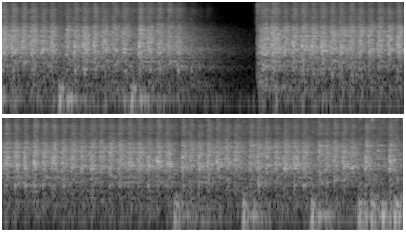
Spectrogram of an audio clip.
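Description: Cold engine catches and runs ragged and uneven after a brief stall, struggling to settle; a hard cold start, cause not evident.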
